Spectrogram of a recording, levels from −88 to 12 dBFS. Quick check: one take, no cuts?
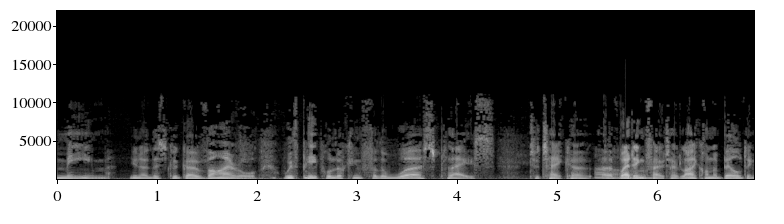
yes; 0 cuts

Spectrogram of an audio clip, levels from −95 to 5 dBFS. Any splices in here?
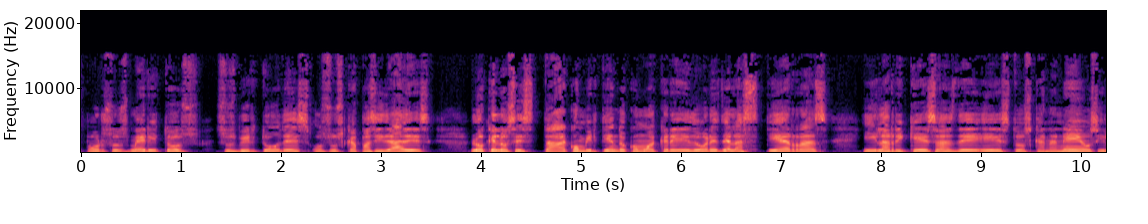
no; 0 cuts

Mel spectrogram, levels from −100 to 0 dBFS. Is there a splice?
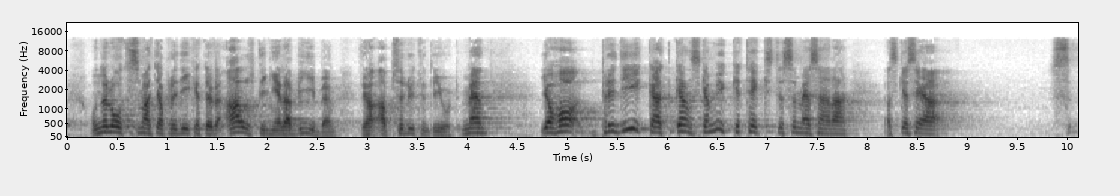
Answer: no; 0 cuts

